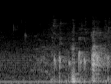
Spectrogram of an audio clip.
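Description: Short burst of bubbling water, a few quick gurgles in the second half over a steady low hum, moderately loud, with no voices.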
